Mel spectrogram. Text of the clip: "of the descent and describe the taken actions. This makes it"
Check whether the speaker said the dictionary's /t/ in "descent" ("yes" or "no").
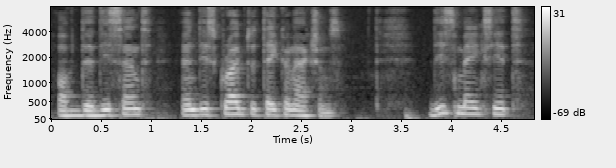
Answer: yes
